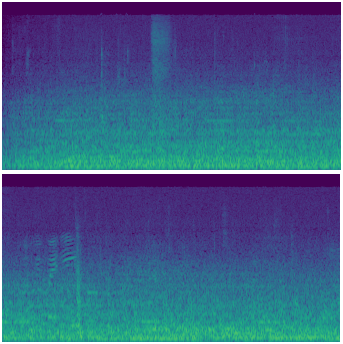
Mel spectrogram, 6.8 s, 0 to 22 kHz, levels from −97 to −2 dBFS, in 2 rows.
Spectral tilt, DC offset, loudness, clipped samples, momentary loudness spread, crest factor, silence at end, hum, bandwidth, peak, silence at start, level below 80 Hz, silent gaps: -8 dB/octave; under 0.1%; -34 LUFS; under 0.1%; 2 LU; 14 dB; 0 s; none; 16 kHz; -18 dBFS; 0 s; -44 dBFS; none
